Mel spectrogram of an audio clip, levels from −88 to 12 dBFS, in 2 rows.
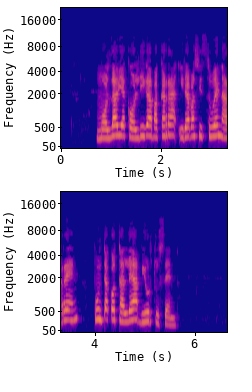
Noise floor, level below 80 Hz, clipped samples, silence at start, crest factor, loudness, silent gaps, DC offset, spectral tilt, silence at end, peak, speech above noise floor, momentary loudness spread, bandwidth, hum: -83 dBFS; -88 dBFS; under 0.1%; 0.7 s; 22 dB; -28 LUFS; none; under 0.1%; -4.5 dB/octave; 1.05 s; -8 dBFS; 55 dB; 14 LU; 11 kHz; none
